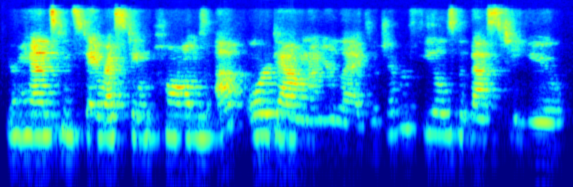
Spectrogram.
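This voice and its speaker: A woman teaching yoga, guiding a body scan with gentle, invitational step-by-step cues. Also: medium pitch, measured pace. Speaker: yoga instructor. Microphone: distant microphone. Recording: very echoey room, distant mic, faint noise.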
